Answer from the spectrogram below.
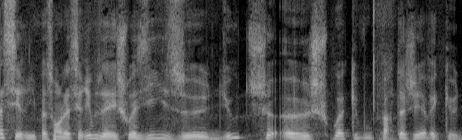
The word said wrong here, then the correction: The Deuce: The Deuce.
